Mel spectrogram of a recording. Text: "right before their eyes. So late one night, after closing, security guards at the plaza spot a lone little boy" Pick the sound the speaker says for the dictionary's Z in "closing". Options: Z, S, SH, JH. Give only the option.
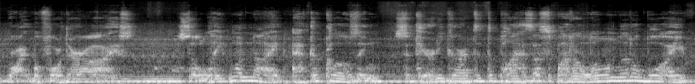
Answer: Z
